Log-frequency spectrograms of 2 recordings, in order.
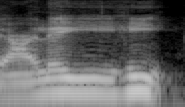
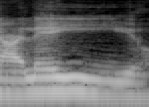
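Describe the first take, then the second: First: The vowel after the h is i. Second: The vowel after the h is u. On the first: The speaker calls it right. "we say عليه" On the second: The speaker calls it wrong. "we don't say عليه"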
